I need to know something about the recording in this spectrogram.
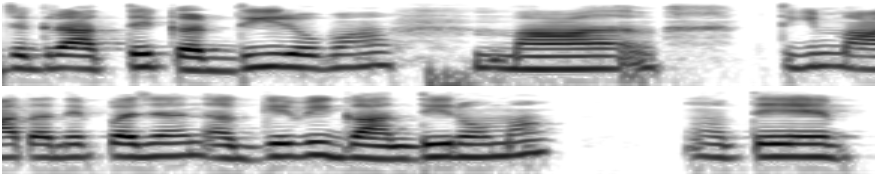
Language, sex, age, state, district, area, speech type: Dogri, female, 30-45, Jammu and Kashmir, Reasi, rural, spontaneous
